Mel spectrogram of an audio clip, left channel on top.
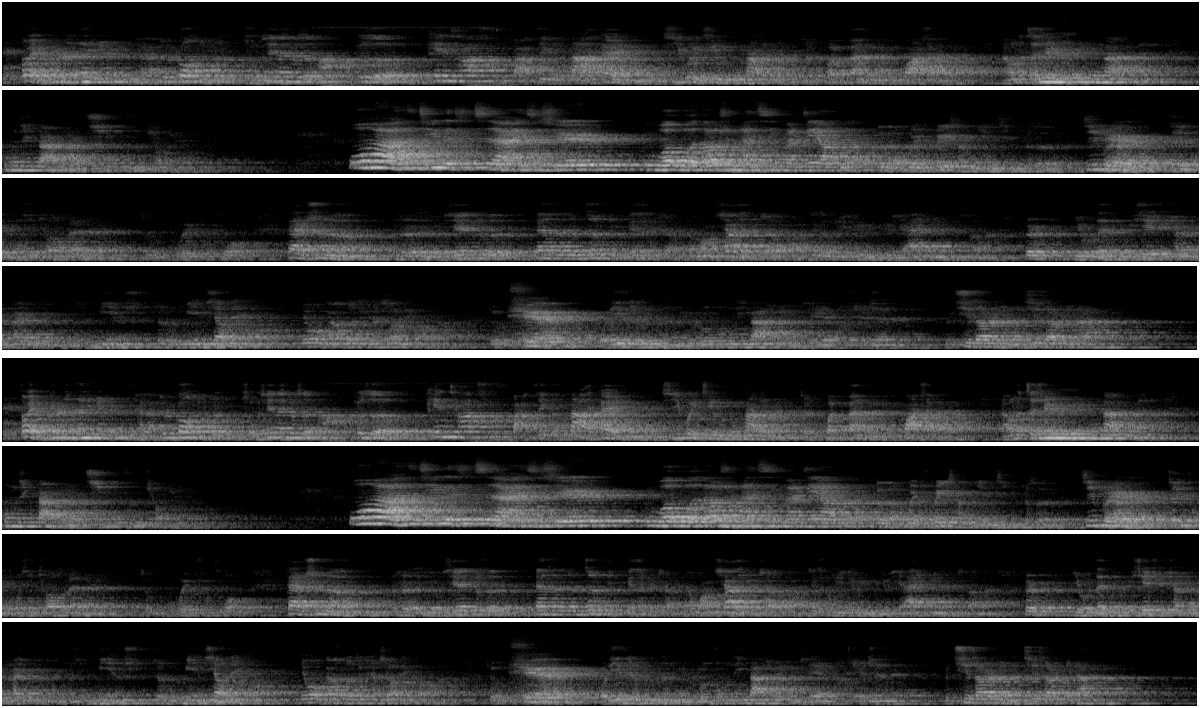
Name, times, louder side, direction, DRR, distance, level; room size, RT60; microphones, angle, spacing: voice 1, 0.2-3.3 3.5-4.0 4.2-13.8 19.1-19.3 20.7-27.5 27.8-38.6 38.9-41.5 41.9-44.8 45.3-46.8, right 1 dB, 45° right, -3 dB, 0.4 m, -32 dB
sound 1, 3.1-5.2 6.1-6.4, left 2 dB, 75° left, 0.4 m, -43 dB
voice 2, 10.3-10.7 15.4-18.0 18.4-20.7 23.0-23.3 41.0-41.4, equal, 15° left, -8 dB, 0.5 m, -25 dB
2.8 x 2.3 x 2.6 m, 2.6 s
head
